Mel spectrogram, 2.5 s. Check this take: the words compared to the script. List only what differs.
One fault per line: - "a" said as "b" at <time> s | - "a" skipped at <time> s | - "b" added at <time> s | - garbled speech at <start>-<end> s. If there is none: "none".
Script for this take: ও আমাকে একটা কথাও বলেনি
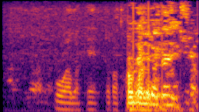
none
